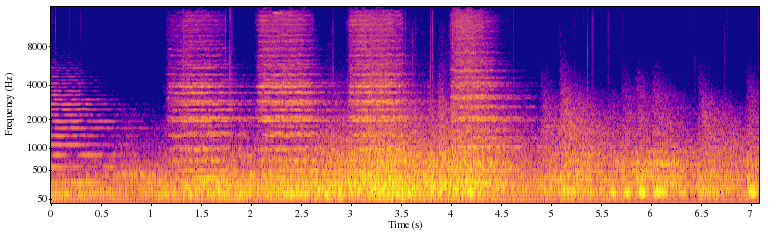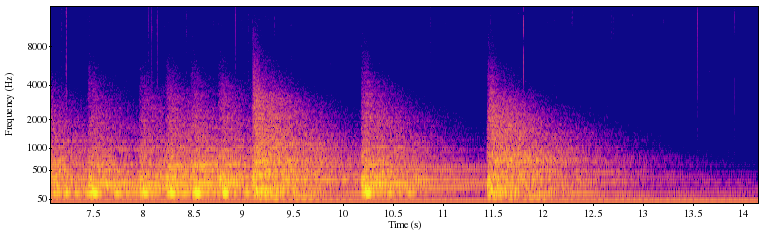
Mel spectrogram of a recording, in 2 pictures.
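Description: Symphony orchestra playing loud full chords, then a run of sharp timpani and bass drum strokes about half a second apart. The strokes portray the hunters' gunshots, and the music dies away near the end.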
